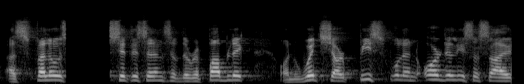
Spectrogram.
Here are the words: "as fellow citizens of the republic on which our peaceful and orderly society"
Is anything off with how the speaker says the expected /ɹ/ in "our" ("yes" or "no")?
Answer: no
